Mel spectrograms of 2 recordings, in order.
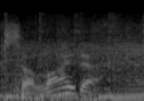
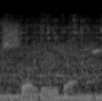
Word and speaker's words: Salida: start to roll out from Salida and that is the way to pronounce it for our viewers around the world even though it's we would more logically call it Celida.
